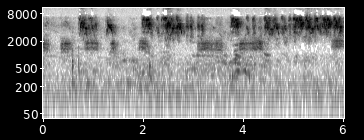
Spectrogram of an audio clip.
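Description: Birds chirping and calling in short, high, repeated bursts, busier and louder from about a third of the way in.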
